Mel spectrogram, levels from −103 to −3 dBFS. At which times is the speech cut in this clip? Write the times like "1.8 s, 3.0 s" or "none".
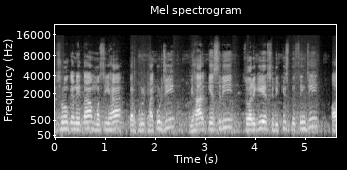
none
